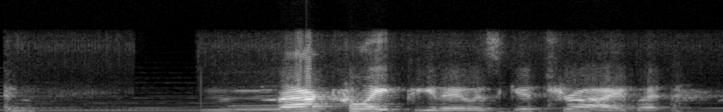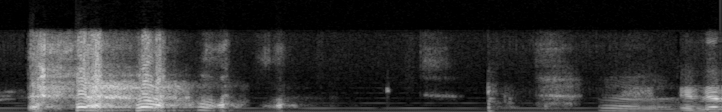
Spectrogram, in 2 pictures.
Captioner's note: laughs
